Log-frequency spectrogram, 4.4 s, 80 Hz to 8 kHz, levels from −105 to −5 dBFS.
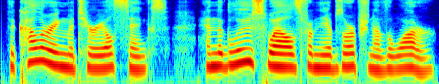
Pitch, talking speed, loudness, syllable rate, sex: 210 Hz, 190 wpm, -18 LUFS, 5.4 syllables/s, female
